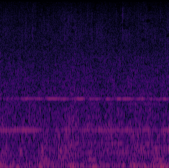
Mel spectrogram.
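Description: Steady rain falls in Hyrule Warriors: Age of Calamity, a constant hiss of drops on surfaces, fairly quiet and unbroken, with no voices.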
